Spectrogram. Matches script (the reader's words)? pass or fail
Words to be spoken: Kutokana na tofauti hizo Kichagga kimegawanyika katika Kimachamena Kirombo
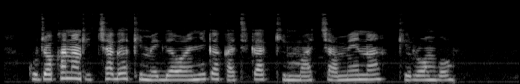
fail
